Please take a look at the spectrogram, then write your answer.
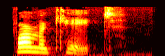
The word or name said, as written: formicate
